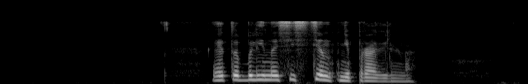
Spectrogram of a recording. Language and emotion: Russian, angry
